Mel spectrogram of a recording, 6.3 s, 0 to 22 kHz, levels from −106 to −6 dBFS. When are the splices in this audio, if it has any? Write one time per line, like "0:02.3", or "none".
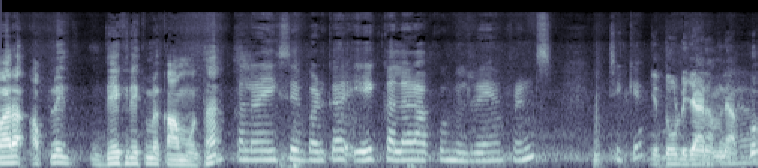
0:01.9
0:05.4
